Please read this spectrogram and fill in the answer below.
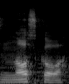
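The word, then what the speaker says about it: Noskova: per no aaren sorry sorry Nosa not NOS thank you to the person who corrected me in one of my videos who said that I'm pronouncing the name wrong it's nosco I'm sorry Andrea versus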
